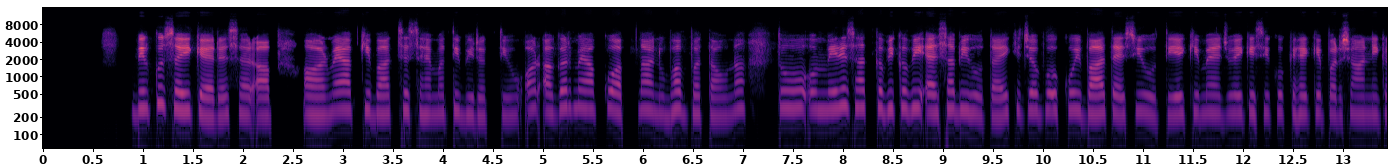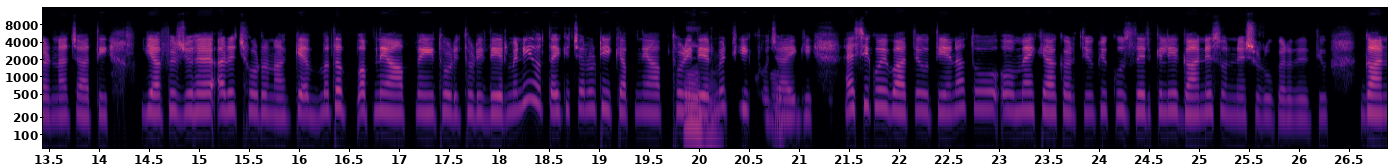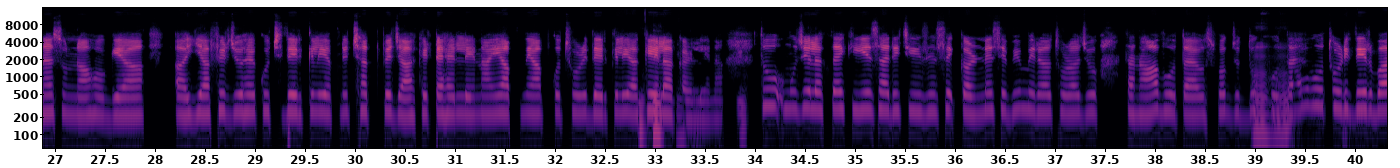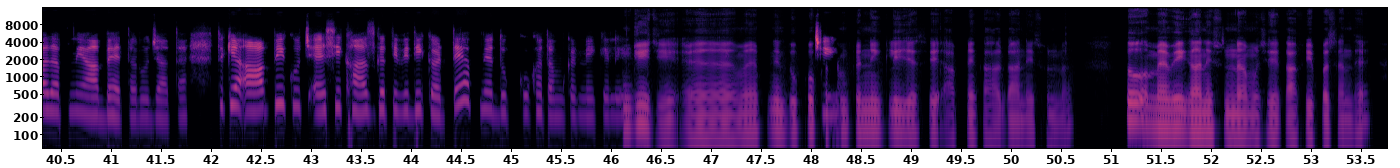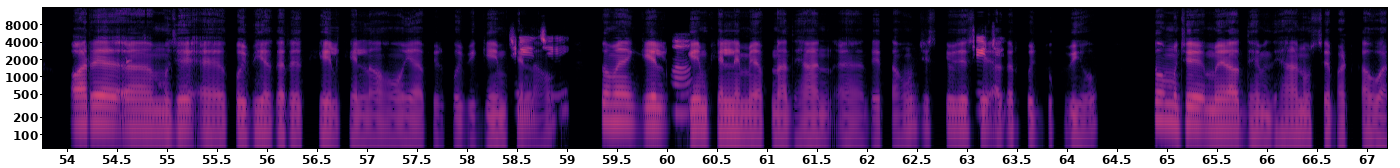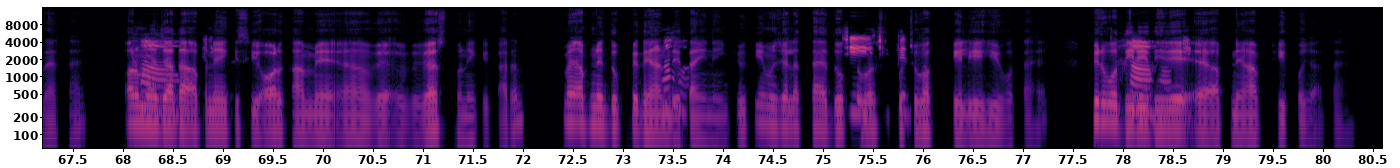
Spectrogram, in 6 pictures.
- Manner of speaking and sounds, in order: tapping; in English: "गेम"; in English: "गेम"
- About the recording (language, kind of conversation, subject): Hindi, unstructured, दुख के समय खुद को खुश रखने के आसान तरीके क्या हैं?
